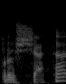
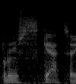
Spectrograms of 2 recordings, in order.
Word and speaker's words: bruschetta: and it's not pronounced bruschetta it's pronounced bruschetta you actually say the k sound and what's great about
